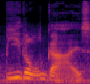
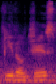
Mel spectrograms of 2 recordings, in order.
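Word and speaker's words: Betelgeuse: predicting any time now there's a beetle guys is what they call it I most people just call it Beetle Juice me too because I can't even help it it's just the way it's spelled uh and it's the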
